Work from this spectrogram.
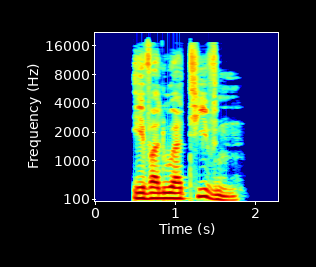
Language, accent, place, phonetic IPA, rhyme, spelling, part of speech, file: German, Germany, Berlin, [ˌevaluaˈtiːvn̩], -iːvn̩, evaluativen, adjective, De-evaluativen.ogg
- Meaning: inflection of evaluativ: 1. strong genitive masculine/neuter singular 2. weak/mixed genitive/dative all-gender singular 3. strong/weak/mixed accusative masculine singular 4. strong dative plural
